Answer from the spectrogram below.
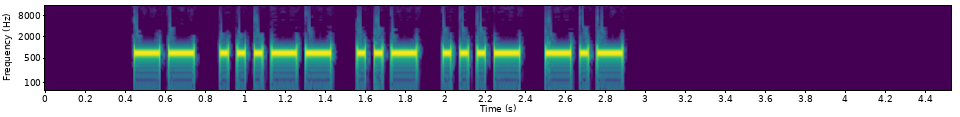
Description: Morse code, heard as a keyed tone, about 28 wpm, 700 Hz. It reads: M3UVK
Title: DXCC-100 Call Signs - 5 Characters - 28wpm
